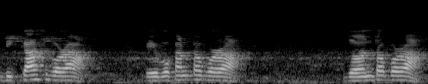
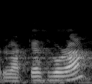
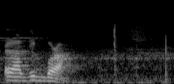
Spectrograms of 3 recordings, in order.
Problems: constant background noise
